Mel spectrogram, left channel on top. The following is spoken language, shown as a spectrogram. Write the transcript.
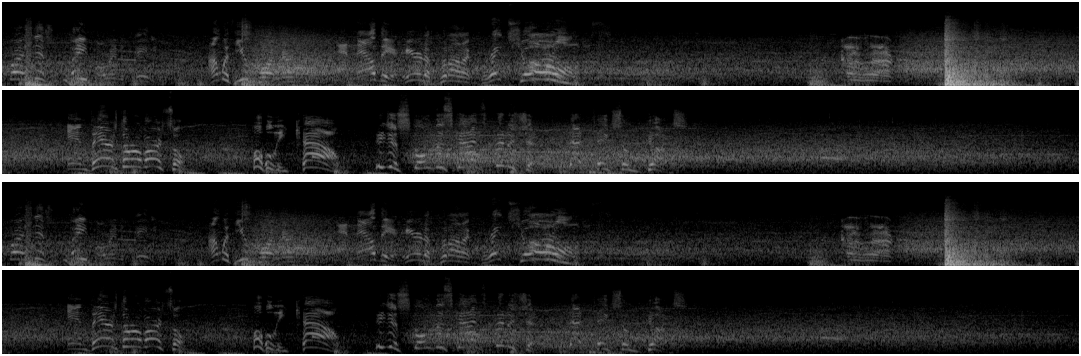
find this way more entertaining. I'm with you, partner. And now they're here to put on a great show for all of us. And there's the reversal. Holy cow! He just stole this guy's finisher. That takes some guts.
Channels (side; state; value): right; quieter; 4.4 dB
